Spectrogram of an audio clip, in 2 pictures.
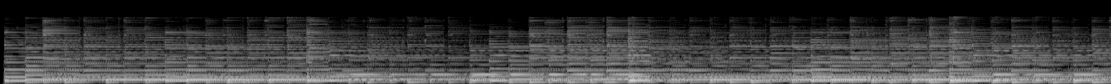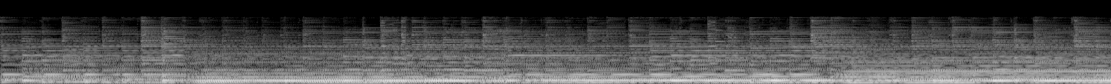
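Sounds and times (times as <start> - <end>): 
guitar with orchestra: 0.0 - 22.2.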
